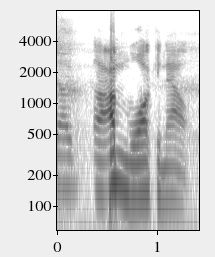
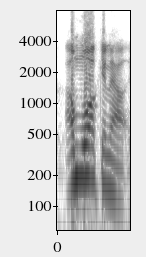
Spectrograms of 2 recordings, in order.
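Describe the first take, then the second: First: Said in the usual way. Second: Louder and higher, punching walking; emphatic loud repeat. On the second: Real, not acted. Friend swears he'd leave the shop, emphatic loud repeat. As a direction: slam it down as a vow.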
